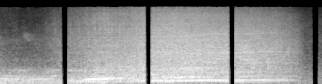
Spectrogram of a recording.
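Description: Cars rush past close by with a loud whoosh.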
